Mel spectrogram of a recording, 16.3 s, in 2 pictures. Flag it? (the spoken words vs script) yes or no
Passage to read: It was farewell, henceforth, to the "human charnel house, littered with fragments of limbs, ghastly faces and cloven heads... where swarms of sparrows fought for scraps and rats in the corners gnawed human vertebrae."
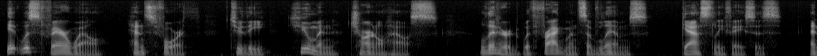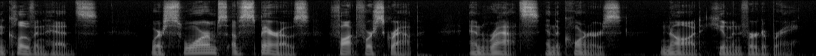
yes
